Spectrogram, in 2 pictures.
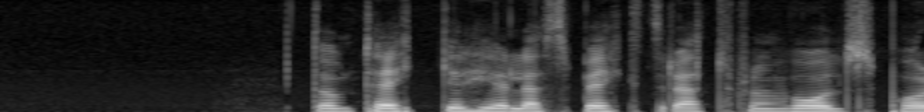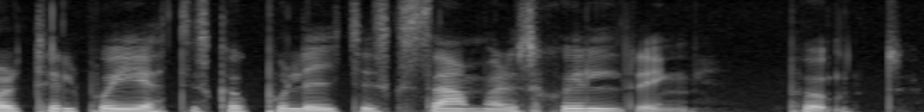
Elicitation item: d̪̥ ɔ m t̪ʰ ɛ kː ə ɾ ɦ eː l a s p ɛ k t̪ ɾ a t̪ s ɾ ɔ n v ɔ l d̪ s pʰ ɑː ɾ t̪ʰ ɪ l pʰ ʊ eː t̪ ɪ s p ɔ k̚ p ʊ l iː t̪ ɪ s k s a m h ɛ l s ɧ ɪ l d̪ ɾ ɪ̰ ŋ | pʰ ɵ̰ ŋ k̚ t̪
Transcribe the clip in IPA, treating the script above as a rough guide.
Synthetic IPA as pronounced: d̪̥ ɔ m t̪ʰ ɛ kː ə ɾ ɦ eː l a s p ɛ k t̪ ɾ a t̪ f ɾ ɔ n v ɔ l d̪ s pʰ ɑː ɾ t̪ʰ ɪ l pʰ ʊ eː t̪ ɪ s k ɔ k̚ pʰ ʊ l iː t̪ ɪ s k s a m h ɛ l s ɧ ɪ l d̪ ɾ ɪ̰ ŋ | pʰ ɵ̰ ŋ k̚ t̪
